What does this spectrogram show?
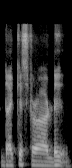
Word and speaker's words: Dijkstra: डाइकेस्ट्रा, जे silent है।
